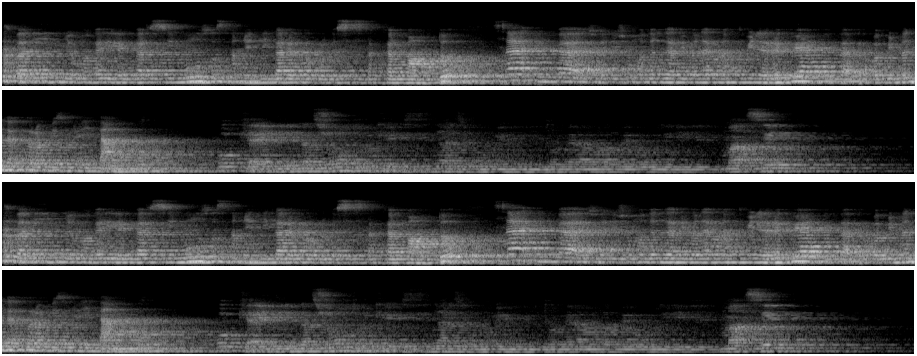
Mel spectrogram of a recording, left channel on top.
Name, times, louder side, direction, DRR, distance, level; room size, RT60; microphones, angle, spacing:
voice 1, 0.0-3.6 3.8-4.5 5.0-10.7, equal, 5° left, -5 dB, 0.3 m, -22 dB
voice 2, 4.9-5.3 11.3-16.8, right 1 dB, 75° right, -9 dB, 0.4 m, -33 dB
3.8 x 2.2 x 2.4 m, 2.7 s
head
